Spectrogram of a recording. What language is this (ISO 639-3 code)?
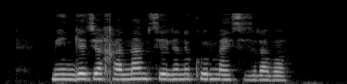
uzb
